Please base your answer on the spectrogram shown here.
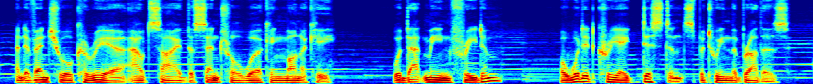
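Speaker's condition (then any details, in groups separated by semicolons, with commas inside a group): No condition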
